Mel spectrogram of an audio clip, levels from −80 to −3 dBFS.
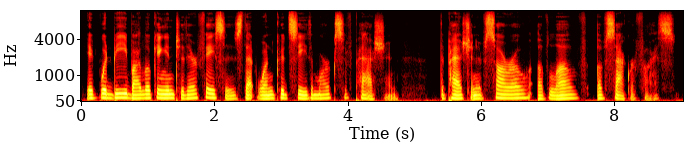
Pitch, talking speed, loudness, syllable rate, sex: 135 Hz, 155 wpm, -19 LUFS, 4.3 syllables/s, female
